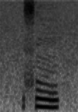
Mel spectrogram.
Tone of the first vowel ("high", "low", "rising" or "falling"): low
